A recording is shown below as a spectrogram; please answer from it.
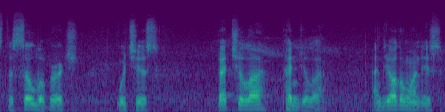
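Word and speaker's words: Betula pendula: its latin name is bachelor pendulum or as i would say when talking danish i would say bitule penduler in danish so that would be my pronunciation of this tree in this latin name now the identification of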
